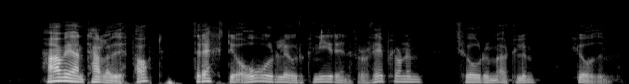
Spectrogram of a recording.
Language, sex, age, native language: Icelandic, male, 60-69, Icelandic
